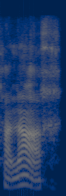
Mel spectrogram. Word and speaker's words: Tanakh: put together as a so-called word that is pronounced tanakh but it it's an abbreviation for three words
